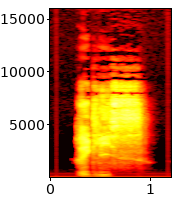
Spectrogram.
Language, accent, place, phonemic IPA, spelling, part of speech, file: French, France, Lyon, /ʁe.ɡlis/, réglisse, noun, LL-Q150 (fra)-réglisse.wav
- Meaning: 1. licorice (the plant) 2. licorice (the confection)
